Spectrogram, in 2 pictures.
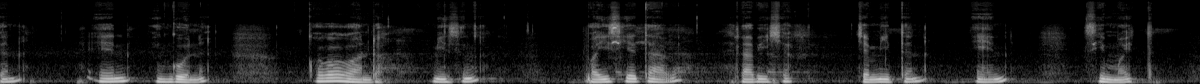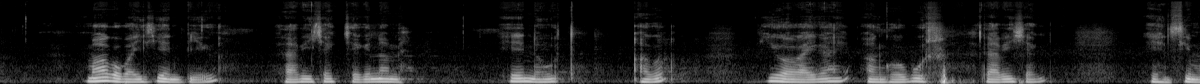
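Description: Feedback echo between two devices appears from 3.68 to 8.67 s and again from 15.5 to 20.39 s. A second device in the room replays the speech into the microphone, which this device's echo canceller cannot remove, so repeats arrive roughly every fifth of a second, peaking at about −25 dB and −28 dB below the speech.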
